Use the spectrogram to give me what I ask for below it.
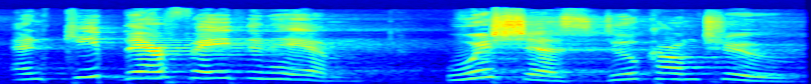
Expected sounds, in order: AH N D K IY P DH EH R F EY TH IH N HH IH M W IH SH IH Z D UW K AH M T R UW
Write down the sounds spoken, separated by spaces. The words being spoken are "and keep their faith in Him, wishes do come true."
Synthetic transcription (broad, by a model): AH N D K IY P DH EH R F EY TH IH N HH IH M W IH SH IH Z D UW K AH M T R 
